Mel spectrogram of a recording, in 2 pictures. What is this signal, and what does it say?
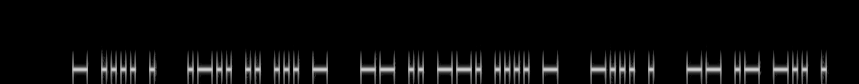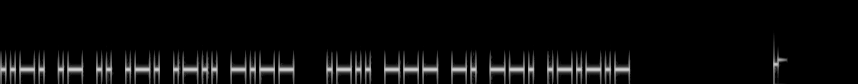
Morse code, heard as a keyed tone, about 25 wpm, 700 Hz. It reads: THE LIST MIGHT BE MADE FAIRLY LONG.
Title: Sentences from Top 1100 Words 25wpm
